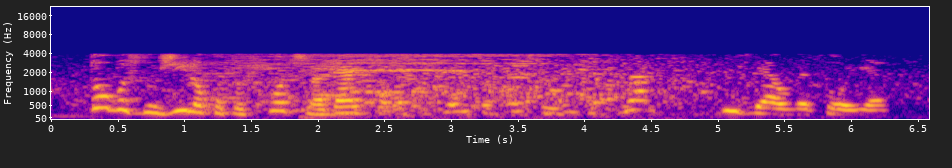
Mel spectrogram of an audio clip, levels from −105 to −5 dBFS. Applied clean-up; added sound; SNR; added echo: classical method Wiener filter.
